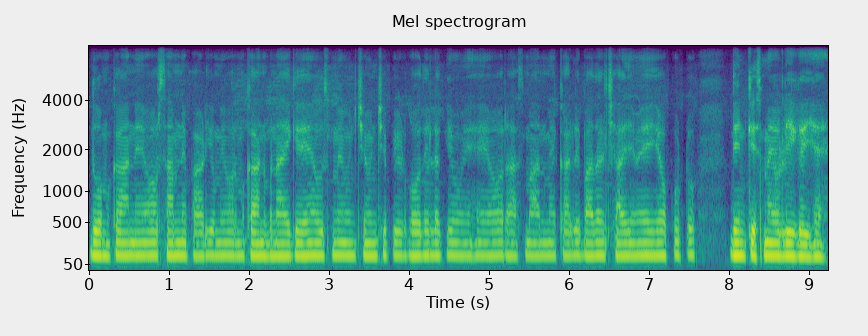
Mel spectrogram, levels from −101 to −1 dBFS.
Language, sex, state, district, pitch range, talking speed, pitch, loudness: Hindi, male, Himachal Pradesh, Shimla, 125-130 Hz, 235 wpm, 125 Hz, -18 LUFS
